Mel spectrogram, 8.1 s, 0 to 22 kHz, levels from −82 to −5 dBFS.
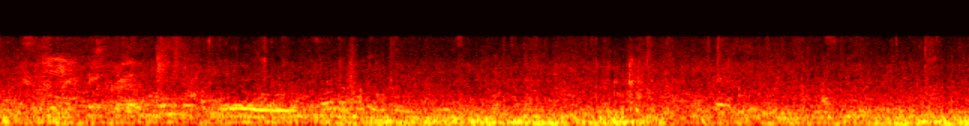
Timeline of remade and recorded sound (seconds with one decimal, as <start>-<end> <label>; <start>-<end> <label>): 0.0-3.4 recorded; 3.4-4.1 remade; 4.1-8.1 recorded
